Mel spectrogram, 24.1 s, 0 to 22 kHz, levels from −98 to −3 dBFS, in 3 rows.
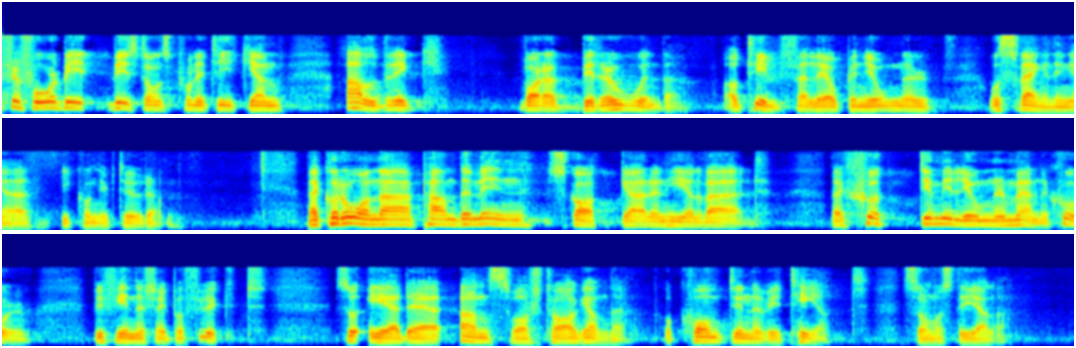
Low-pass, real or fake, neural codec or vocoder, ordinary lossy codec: none; fake; codec, 16 kHz, 1.1 kbps, Voila-Tokenizer; none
